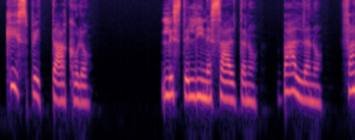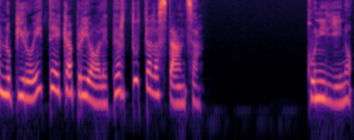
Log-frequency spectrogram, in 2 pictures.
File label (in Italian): italian audiobooks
